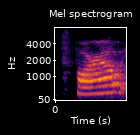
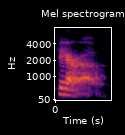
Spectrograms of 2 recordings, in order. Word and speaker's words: farro: Farro in general, and it's debatable whether it's Farro or Farro.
